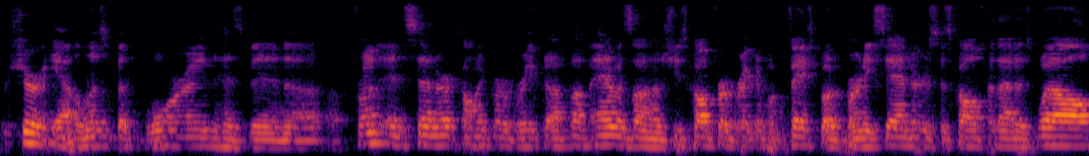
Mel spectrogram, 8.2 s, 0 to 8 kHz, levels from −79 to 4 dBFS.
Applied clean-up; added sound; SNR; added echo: neural mask model DeepFilterNet 3.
